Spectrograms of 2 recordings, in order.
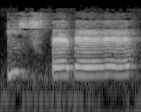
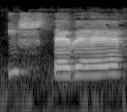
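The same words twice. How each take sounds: The two takes are said the same way.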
